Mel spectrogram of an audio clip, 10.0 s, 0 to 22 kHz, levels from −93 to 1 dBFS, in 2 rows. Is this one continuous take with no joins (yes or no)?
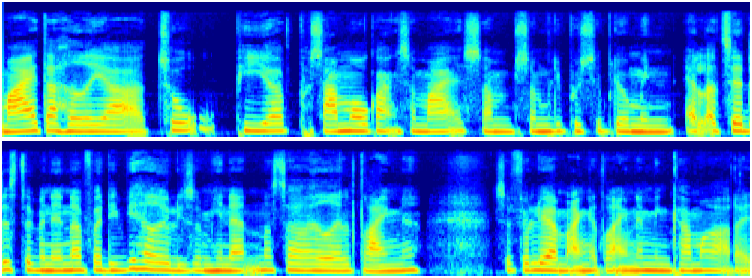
yes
